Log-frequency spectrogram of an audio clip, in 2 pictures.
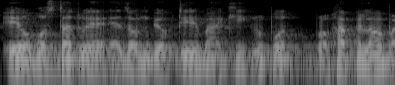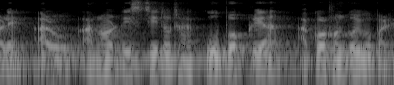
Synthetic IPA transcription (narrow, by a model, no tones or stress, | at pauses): ejɔbɔstʰatʊɛʔɛzɔnbjɔktiɹbajkʰikɹupɔt̚pɹɔbʱab̚pɛlabɔpaɹɛa̰ɹua̰nɔɹdistitɔtʰakupɹɔkɹija | a̰kɔɹxɔnkoɹibɔpaɹɛ̰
